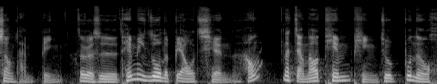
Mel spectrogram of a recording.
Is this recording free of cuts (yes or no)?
yes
